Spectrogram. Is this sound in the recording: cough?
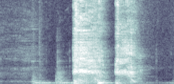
yes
